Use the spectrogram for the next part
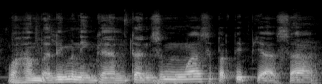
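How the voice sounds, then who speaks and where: A man's voice: fairly low pitch, fairly even intonation, normal speed, warm tone. A man co-hosting a podcast, telling a horror story in a casual, conversational way and checking in with his co-host.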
